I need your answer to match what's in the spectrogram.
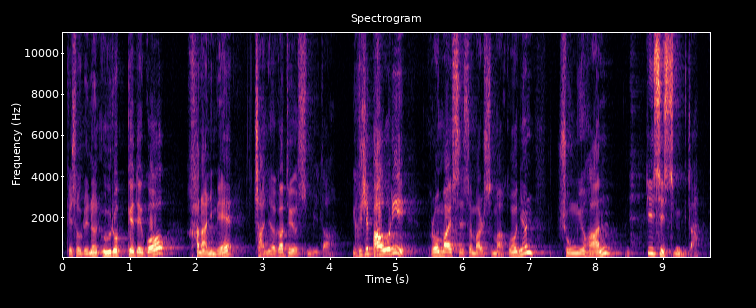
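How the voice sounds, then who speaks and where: Earnest, high-voiced man preaching a sermon. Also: sing-song, moderate pace. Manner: earnest, emphatic preaching with a told joke. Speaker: pastor.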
